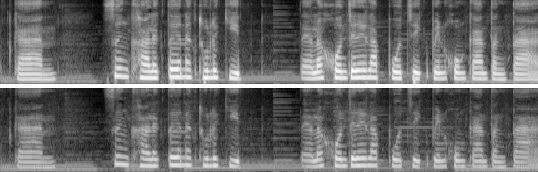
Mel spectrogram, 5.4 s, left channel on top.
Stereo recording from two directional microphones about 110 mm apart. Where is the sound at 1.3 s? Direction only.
50° left (ahead or behind).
